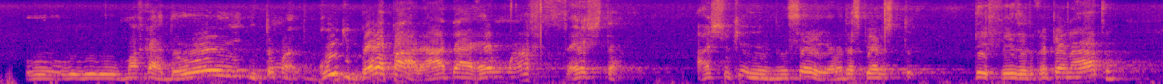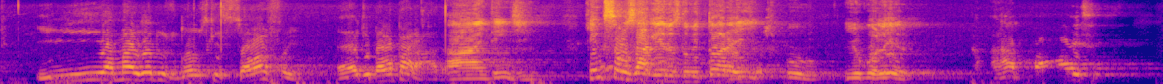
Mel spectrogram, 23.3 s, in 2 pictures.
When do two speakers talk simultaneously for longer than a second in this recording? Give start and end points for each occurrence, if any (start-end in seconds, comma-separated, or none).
none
